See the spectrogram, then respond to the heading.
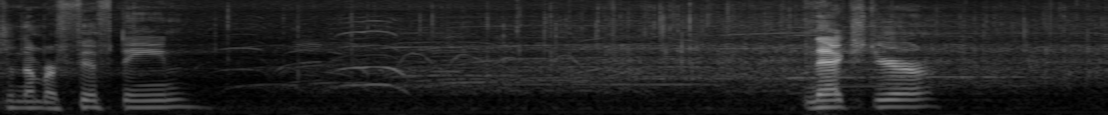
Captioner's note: cheering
